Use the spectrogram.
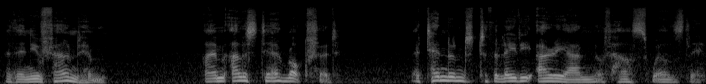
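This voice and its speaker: An actor playing a courteous, deferential male attendant to a noble house in a video game, formal and measured. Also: medium pitch, animated, creaky, breathy edge. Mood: weary, formal. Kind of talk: video game cutscene acting.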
